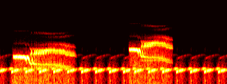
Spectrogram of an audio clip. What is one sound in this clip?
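A creature lets out shrill, warbling screeches.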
